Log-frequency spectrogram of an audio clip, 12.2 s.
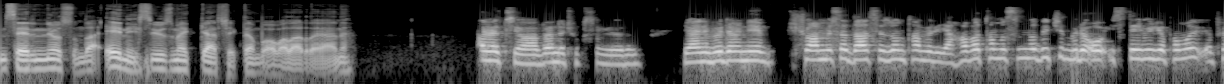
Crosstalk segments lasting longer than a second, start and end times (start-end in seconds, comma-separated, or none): none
